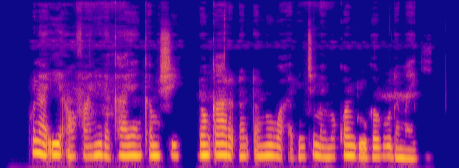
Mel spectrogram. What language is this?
Hausa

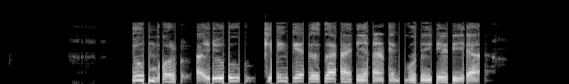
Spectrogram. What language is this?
Mbum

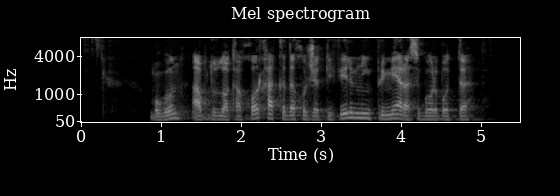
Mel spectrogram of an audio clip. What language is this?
Uzbek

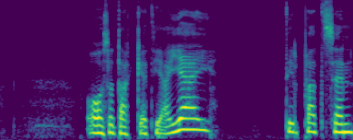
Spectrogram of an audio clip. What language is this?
Norwegian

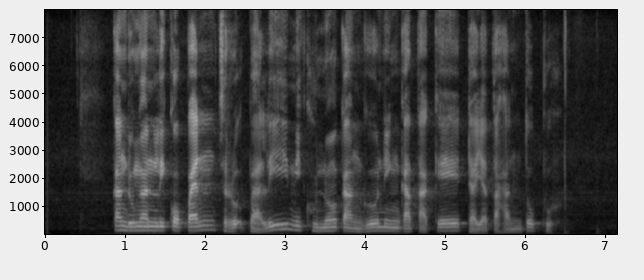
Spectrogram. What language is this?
Javanese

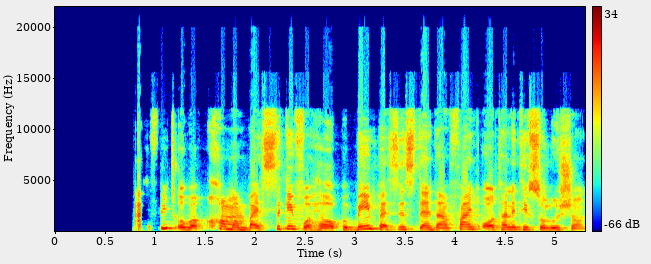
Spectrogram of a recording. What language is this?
Nigerian Pidgin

